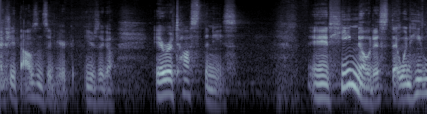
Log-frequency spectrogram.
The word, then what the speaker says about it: Eratosthenes: Eratosthenes. Yeah. Eratosthenes. Yeah, Eratosthenes. that's it. Got it. Okay, go 5 on.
